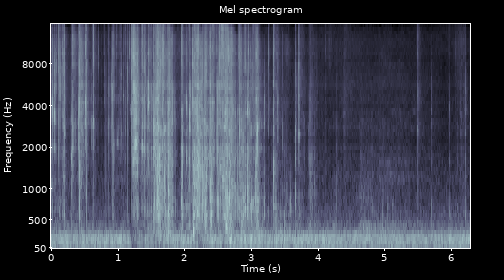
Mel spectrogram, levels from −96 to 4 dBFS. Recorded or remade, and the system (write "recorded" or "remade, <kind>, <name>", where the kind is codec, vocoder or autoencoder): remade, codec, DAC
